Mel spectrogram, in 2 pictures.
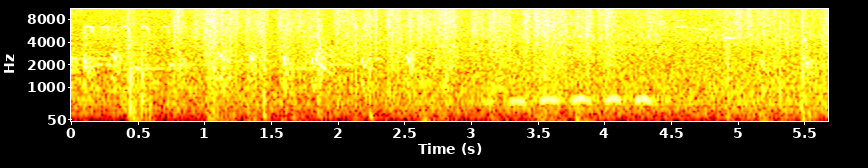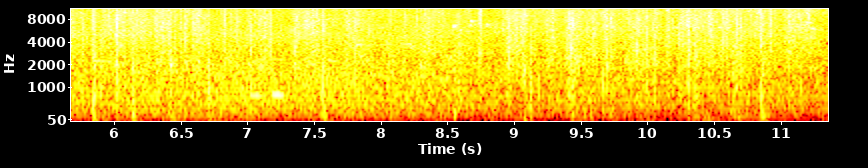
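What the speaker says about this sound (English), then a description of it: "3 owls in the enclosure stare you down blankly, fluffing their feathers and blinking in turn." Owls hooting softly in an enclosure in the fantasy video game Divinity: Original Sin 2, a few brief hoots over a steady ambient bed with faint clip-clop and farmyard noises.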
